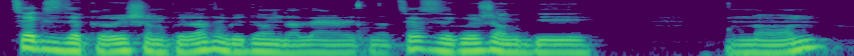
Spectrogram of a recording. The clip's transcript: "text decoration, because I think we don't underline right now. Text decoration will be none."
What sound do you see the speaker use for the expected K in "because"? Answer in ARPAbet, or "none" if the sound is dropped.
none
